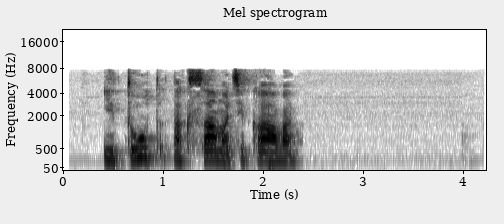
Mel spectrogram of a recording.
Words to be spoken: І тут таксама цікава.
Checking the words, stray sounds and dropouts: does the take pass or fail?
pass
